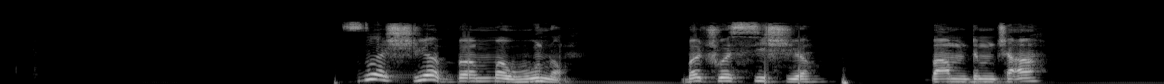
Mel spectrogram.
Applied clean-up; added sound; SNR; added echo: neural mask model DeepFilterNet 3.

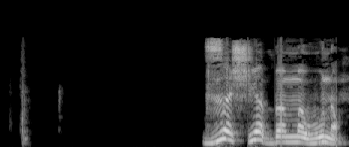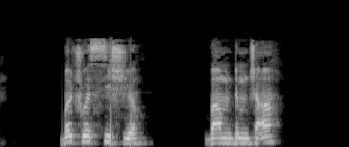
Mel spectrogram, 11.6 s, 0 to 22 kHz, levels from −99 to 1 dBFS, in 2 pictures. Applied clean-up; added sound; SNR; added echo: none; none; none; none.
